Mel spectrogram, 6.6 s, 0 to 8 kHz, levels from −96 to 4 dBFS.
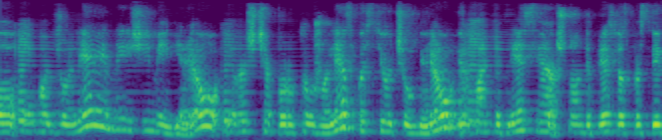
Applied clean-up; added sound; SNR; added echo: neural mask model DeepFilterNet 3.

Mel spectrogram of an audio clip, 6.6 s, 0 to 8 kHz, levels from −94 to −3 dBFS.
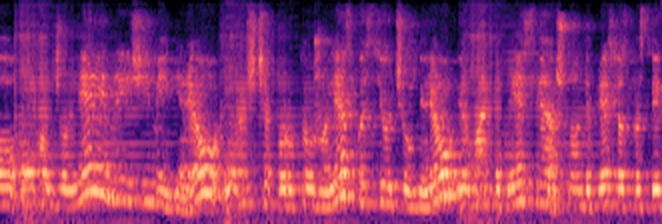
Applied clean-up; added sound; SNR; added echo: neural separator model SepFormer DNS4.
